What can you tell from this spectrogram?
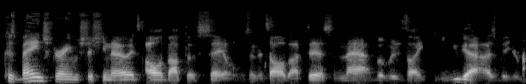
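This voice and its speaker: Joining a phone livestream as a fan caller, a man with a lowish, brisk voice chats casually. He's earnest yet meandering, his speech full of fillers.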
